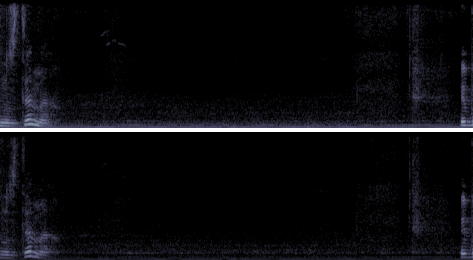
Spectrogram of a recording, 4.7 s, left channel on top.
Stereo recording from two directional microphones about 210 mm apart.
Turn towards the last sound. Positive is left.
turn(degrees=-5)  # may be behind; listen again after turning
